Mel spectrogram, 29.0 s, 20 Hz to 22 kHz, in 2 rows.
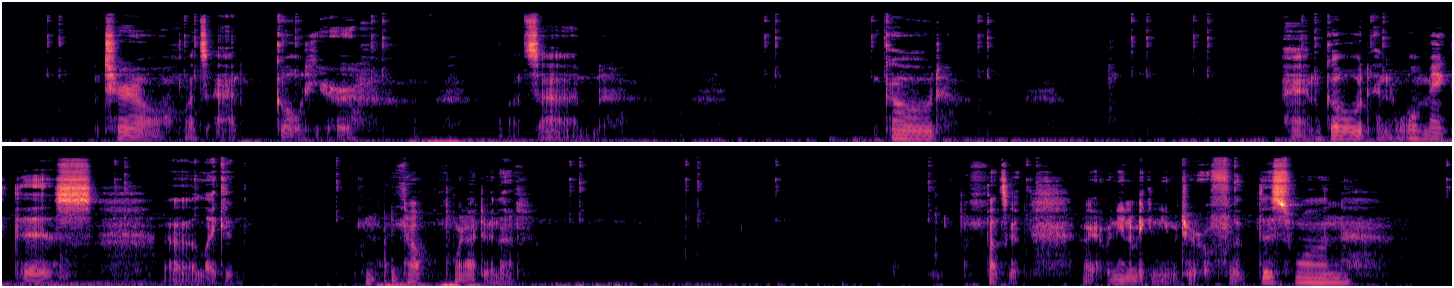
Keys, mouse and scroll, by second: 0.4 click, 2.0-3.0 drag, 3.8 click, 5.2 click, 7.6 click, 9.8 click, 11.3 click, 12.1 click, 13.8 click, 15.6 click, 21.3 click, 26.8 click, 28.9 click.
